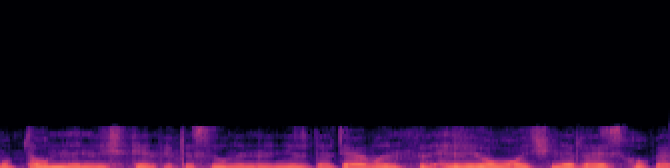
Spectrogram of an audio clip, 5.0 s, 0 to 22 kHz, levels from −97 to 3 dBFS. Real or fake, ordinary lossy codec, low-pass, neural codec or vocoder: fake; AAC, 24 kbps; 5.4 kHz; autoencoder, 22.05 kHz, a latent of 192 numbers a frame, VITS, trained on many speakers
